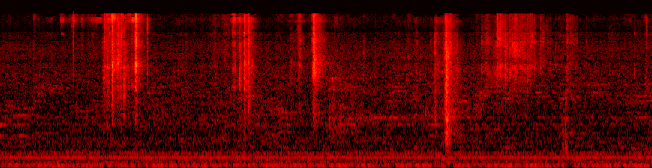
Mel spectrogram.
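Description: Costume jewelry and small packaging bags handled on a table: a handful of brief clicks and rustles, spread out, over a steady low hum.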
